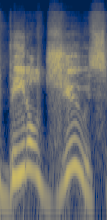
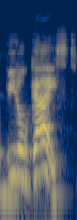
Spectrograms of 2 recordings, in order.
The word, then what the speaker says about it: Beetlejuice: No, it's not. It's Beetlejuice, man. No, it's Beetlejuice, but at one point they pronounce it as Beetlegeist. Because she's trying to figure it out. That doesn't mean that's a correct pronunciation. I heard Sarah laughing. So she's on my side. It's like Poltergeist. It's a joke on Poltergeist.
